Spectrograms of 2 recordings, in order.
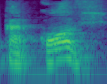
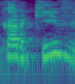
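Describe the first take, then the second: First: The name ends with an 'ov' sound. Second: The name ends with an 'iv' sound.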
